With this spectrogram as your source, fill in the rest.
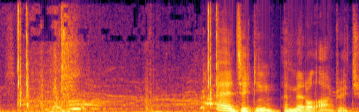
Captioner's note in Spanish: personaje gruñendo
